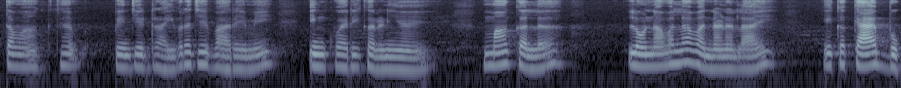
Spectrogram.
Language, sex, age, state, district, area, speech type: Sindhi, female, 45-60, Maharashtra, Thane, urban, spontaneous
